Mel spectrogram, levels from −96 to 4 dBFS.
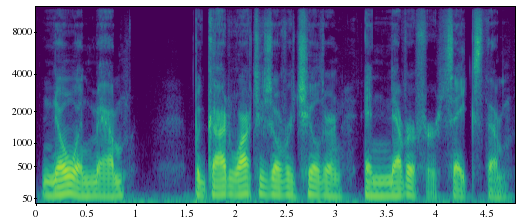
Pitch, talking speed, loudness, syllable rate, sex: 85 Hz, 150 wpm, -19 LUFS, 5.3 syllables/s, male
